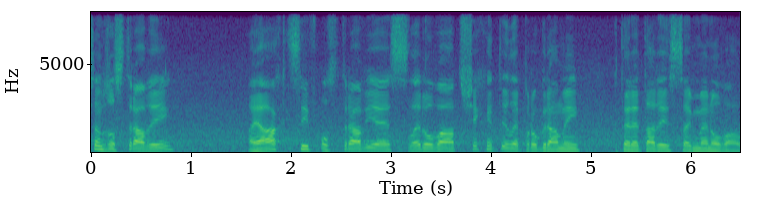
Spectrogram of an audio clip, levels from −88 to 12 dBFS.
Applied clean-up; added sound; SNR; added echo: none; Water; 16 dB; none.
